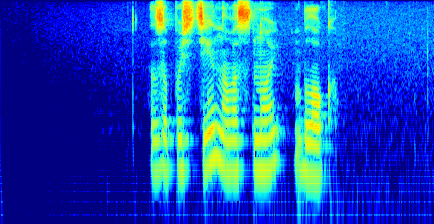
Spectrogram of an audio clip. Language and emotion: Russian, neutral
